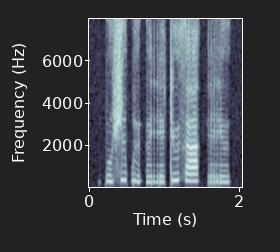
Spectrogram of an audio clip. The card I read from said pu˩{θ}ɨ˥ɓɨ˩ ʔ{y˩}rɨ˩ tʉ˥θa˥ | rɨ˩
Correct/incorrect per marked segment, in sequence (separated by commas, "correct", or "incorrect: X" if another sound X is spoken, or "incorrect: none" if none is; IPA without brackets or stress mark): incorrect: ɕ, incorrect: ɨ˩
